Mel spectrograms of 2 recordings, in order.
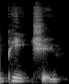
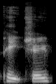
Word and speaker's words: Picchu: ancient city of Machu Picchu? Although a friend of mine informed me that the locals say it's Picchu instead of Pichu, because the Pichu means the male appendage in the local language.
